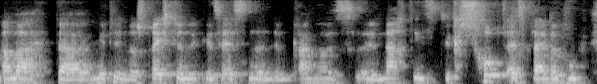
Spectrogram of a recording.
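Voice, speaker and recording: A man talks at a fairly slow pace. There is noticeable background noise. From Saxony and Thuringia, eastern Germany. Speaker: gynecologist and obstetrician. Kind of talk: interview.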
